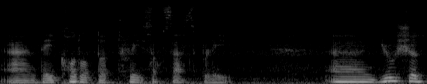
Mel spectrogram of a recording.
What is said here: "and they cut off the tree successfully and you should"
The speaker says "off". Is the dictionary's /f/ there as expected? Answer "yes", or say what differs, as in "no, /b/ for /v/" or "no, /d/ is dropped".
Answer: no, /p/ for /f/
